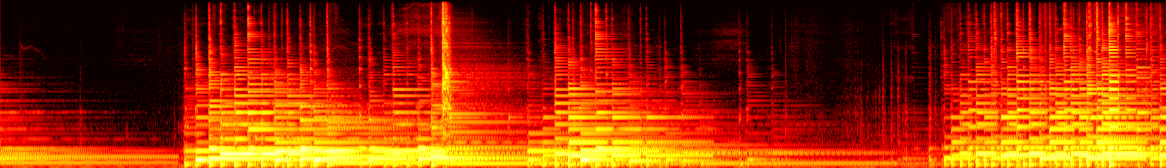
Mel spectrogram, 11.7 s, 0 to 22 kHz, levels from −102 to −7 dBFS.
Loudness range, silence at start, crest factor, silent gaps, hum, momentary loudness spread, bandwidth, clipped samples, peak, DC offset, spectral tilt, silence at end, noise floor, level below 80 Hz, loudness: 13 LU; 0 s; 18 dB; none; none; 22 LU; over 20 kHz; under 0.1%; -4 dBFS; under 0.1%; -6 dB/octave; 0 s; -50 dBFS; -46 dBFS; -20 LUFS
